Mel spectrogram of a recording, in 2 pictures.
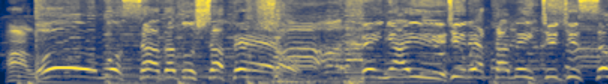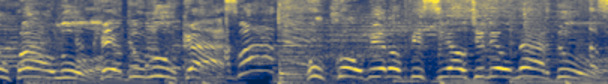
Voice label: chamada de rodeio; arena show

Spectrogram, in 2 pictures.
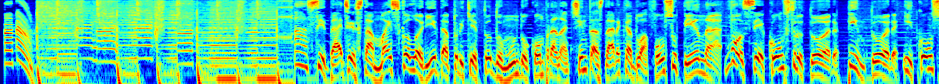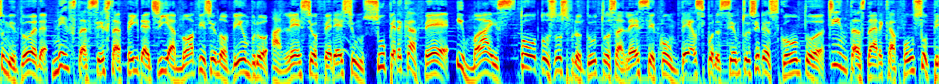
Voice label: vinheta propaganda

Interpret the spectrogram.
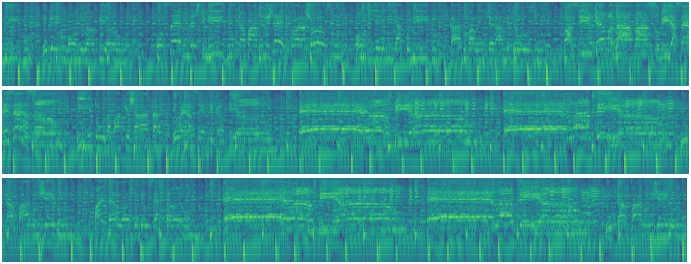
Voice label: Locutor

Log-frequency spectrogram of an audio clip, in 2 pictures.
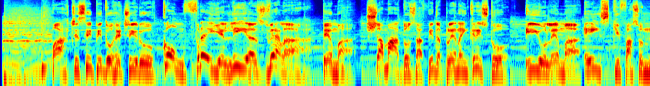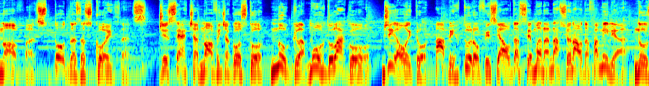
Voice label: VOZ IMPACTO GRAVE vinheta; vinheta para retiro espiritual catolico evangelico espirita budista

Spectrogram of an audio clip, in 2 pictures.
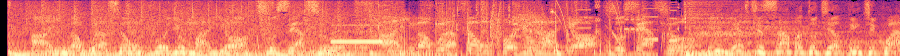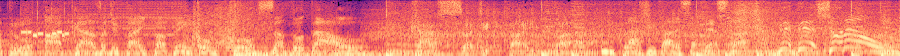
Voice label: chamada locutor; casa de taipa

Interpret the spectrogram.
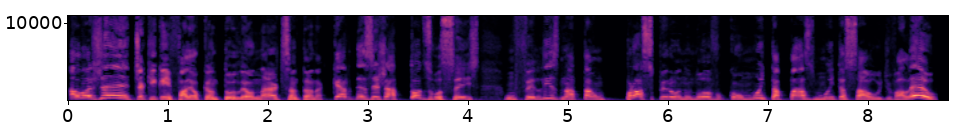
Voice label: mensagem de fim de ano para radios

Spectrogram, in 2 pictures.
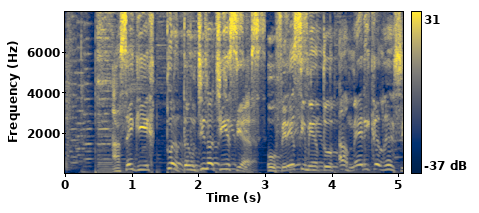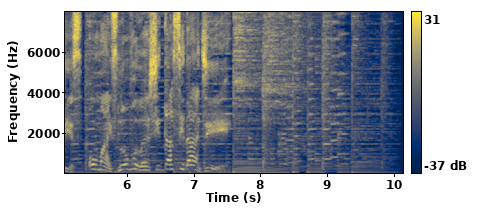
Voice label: VOZ IMPACTO GRAVE vinheta a seguir plantao de noticias para radio; programacao de radio vinhetas

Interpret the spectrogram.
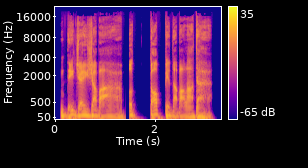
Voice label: vinheta top voice over

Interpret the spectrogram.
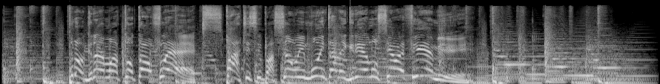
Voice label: locutor

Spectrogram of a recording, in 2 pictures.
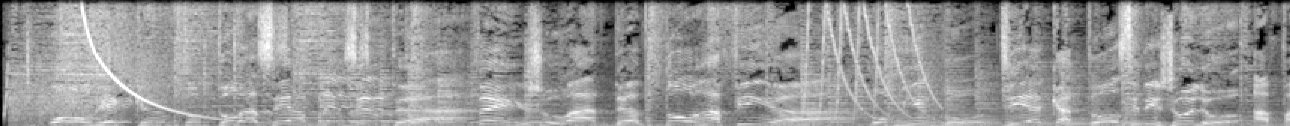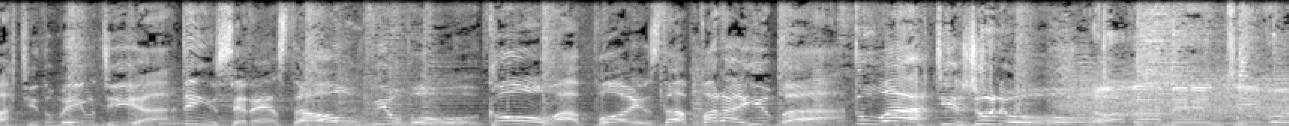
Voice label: locutor spot festa

